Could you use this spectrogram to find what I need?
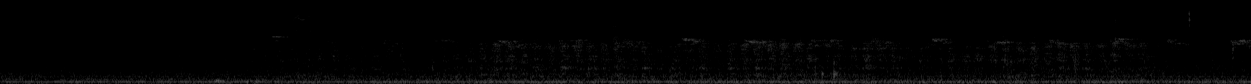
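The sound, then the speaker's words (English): A dog pants faintly in quick, soft rhythmic breaths, low under a steady background hum. “That's my dog. He's okay.”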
